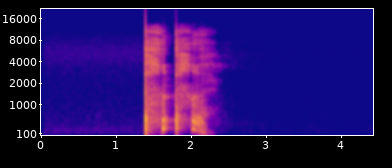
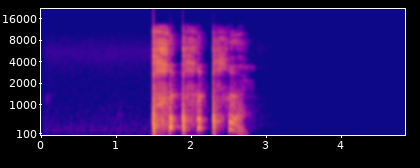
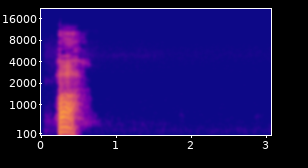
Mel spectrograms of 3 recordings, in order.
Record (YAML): cough_length: 4.4 s
cough_amplitude: 32768
cough_signal_mean_std_ratio: 0.24
three_cough_length: 4.9 s
three_cough_amplitude: 32768
three_cough_signal_mean_std_ratio: 0.26
exhalation_length: 3.1 s
exhalation_amplitude: 32748
exhalation_signal_mean_std_ratio: 0.2
survey_phase: alpha (2021-03-01 to 2021-08-12)
age: 18-44
gender: Male
wearing_mask: 'No'
symptom_cough_any: true
symptom_shortness_of_breath: true
symptom_fatigue: true
symptom_fever_high_temperature: true
symptom_headache: true
symptom_change_to_sense_of_smell_or_taste: true
symptom_onset: 3 days
smoker_status: Ex-smoker
respiratory_condition_asthma: false
respiratory_condition_other: false
recruitment_source: Test and Trace
submission_delay: 2 days
covid_test_result: Positive
covid_test_method: RT-qPCR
